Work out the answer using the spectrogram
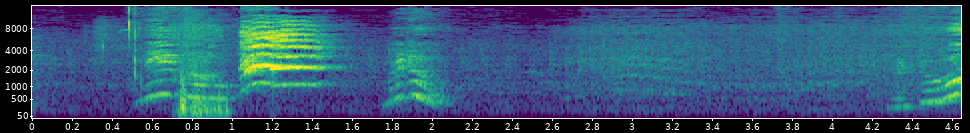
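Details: Parrot mimicking speech and a dog with "Mitthoo Mitthoo": a harsh, loud burst followed by a rising nasal squawk, a short lilting syllable, then steady background hiss before a final rising call.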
